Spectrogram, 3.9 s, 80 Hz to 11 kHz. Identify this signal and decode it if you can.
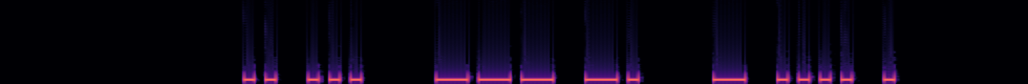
Morse code, heard as a keyed tone, about 30 wpm, 700 Hz. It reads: IS ON THE
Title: Sets of 3 Words 30wpm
